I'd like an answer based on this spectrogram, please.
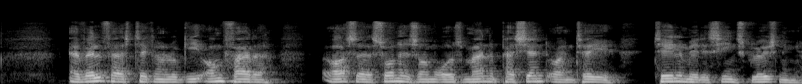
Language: Danish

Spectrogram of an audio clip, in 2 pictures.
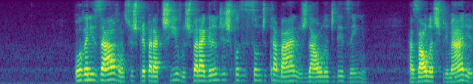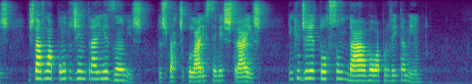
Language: Portuguese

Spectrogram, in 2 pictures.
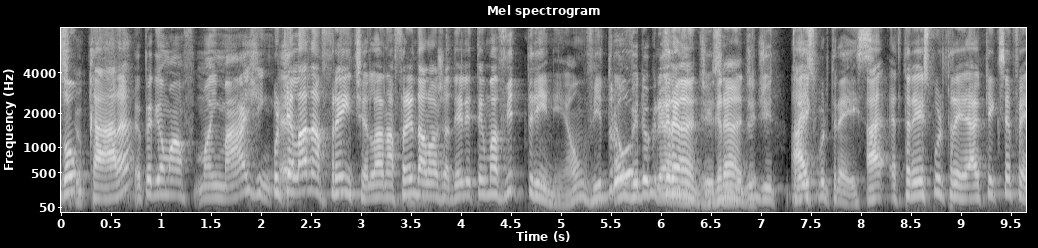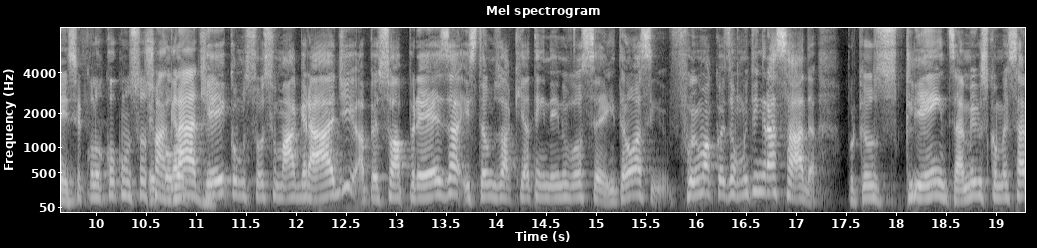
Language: Portuguese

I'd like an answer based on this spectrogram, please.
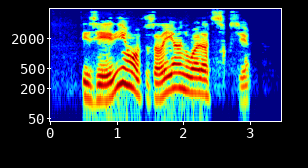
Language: Kabyle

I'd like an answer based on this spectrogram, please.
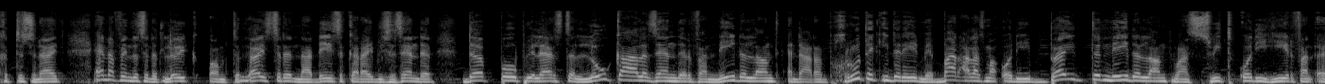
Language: Dutch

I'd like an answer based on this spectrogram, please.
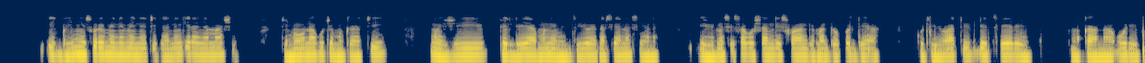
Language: Ndau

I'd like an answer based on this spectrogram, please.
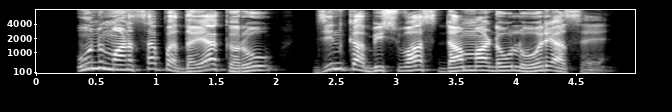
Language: Haryanvi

